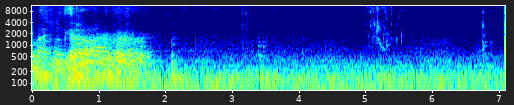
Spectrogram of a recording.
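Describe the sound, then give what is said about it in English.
A brief murmur of voice at the start gives way to quiet, where a few faint, soft drips of water fall into wine in a chalice during Holy Mass, sparse and close. “In the mystery of this water and this wine, may we come to share in the divinity of Christ, who humbled Himself to share in our humanity.”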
